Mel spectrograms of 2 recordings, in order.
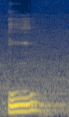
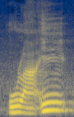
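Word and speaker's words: أولاء: Nah ulai kadang-kadang dibaca ulain pakai hamzah. Nyambung. Baca ulai setelah lam ada alif ada hamzah. Ini menurut ulama Hijaz. Nanti ada yang bacanya ula. Oh, itu menurut Bani Tamim.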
